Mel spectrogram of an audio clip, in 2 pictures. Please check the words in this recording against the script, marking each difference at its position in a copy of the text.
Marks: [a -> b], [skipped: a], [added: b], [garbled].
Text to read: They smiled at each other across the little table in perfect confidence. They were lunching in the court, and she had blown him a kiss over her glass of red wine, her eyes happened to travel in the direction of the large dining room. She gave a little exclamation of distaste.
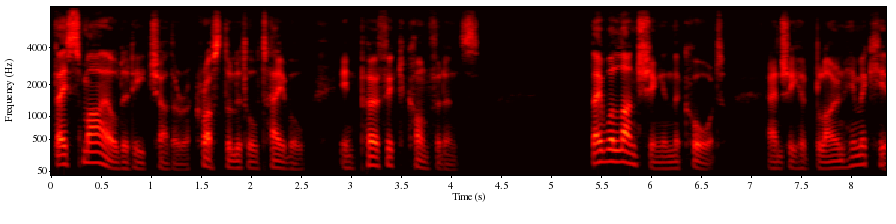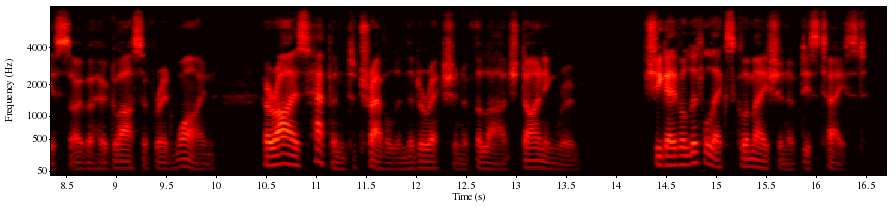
They smiled at each other across the little table in perfect confidence. They were lunching in the court, and she had blown him a kiss over her glass of red wine, her eyes happened to travel in the direction of the large dining room. She gave a little exclamation of distaste.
